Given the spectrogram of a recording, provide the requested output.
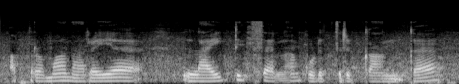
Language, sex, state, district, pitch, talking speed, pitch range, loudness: Tamil, female, Tamil Nadu, Kanyakumari, 155 Hz, 65 wpm, 150-165 Hz, -14 LUFS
